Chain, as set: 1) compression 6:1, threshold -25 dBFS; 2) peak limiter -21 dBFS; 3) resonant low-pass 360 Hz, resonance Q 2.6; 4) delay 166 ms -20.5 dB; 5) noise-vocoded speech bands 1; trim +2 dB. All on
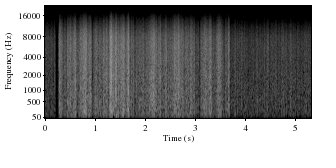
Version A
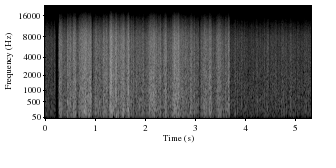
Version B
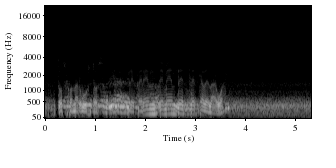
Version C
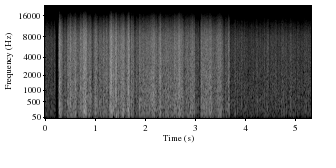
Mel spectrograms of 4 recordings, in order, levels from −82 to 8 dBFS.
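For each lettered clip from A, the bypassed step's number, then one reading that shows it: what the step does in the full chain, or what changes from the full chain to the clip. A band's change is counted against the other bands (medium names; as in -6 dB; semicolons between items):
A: 1, mean gain reduction 4.0 dB; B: 5, 1 kHz band -25.0 dB; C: 2, crest factor change -2.0 dB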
